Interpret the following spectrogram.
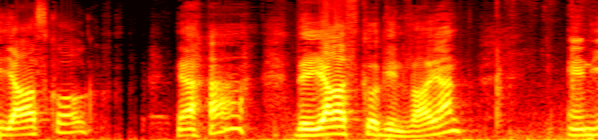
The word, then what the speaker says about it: Jarlskog: She's from Sweden, so we start with J, but you pronounce it with Ya, as far as I know.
